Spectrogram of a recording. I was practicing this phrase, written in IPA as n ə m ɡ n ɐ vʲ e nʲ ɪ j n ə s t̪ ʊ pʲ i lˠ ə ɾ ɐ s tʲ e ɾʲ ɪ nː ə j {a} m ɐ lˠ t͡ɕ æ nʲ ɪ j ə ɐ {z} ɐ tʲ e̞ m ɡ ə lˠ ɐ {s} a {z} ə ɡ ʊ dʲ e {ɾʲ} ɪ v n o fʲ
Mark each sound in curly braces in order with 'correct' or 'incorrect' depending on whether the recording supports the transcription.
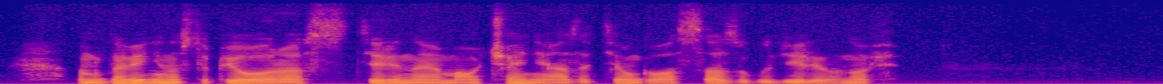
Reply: incorrect: ə, correct, correct, correct, incorrect: lʲ

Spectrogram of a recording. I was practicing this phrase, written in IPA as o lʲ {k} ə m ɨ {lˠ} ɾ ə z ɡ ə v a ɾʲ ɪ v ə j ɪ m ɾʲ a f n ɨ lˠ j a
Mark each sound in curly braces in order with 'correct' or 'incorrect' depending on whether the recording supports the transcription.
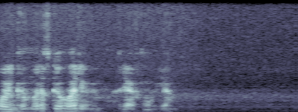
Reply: incorrect: ɡ, incorrect: none

